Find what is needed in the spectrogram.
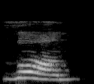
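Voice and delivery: Warm said slowly as /wɔm/, no r sound; teacher shows the class how to say Warm, carefully; model pronunciation. Shown as a demonstration. To young pupils, teacher models Warm clearly. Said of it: "See how I'm pronouncing".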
